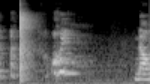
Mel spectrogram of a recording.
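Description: A single sharp slap of a hand on a motorcycle helmet, about a quarter second in.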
